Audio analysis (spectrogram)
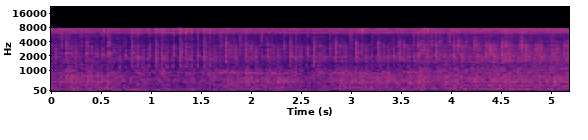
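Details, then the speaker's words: Toyota Kijang Super engine at raised idle, uneven lumpy rumble with faint tek-tek ticking near the ignition leads; owner suspects leaking spark plug or coil wires, not yet replaced. "Ini posisi mesin saya rada ginjal karena ada indikasi kebocoran kabel busi ataupun kabel yang arah ke kuil."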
